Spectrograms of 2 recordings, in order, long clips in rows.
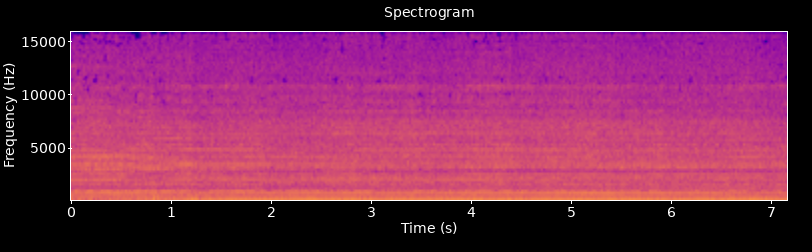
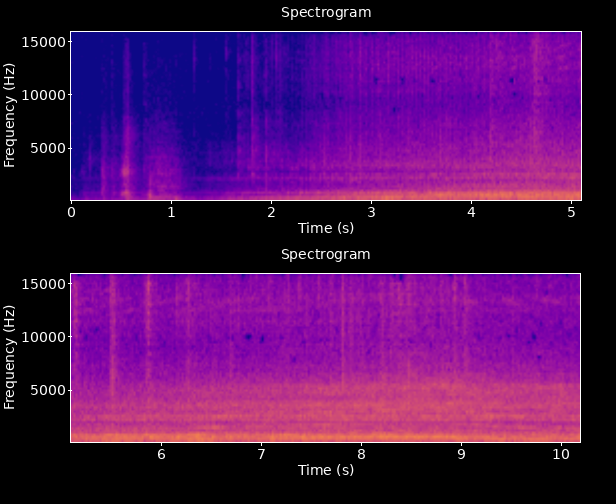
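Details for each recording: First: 1960 Polish Alfa II vacuum cleaner with an SK-5 motor, run briefly on mains power despite very worn motor brushes. Switch clicks, then a steady, even motor hum and airflow rush with no rattles or surging; good suction. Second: Bare SK-5 motor from a 1960 Alfa II vacuum cleaner, run on the bench through a regulator at reduced voltage; spins up to a steady whine with a faint rough hum from tired bearings and a noisy turbine. Motor works; worn brushes to be replaced later.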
